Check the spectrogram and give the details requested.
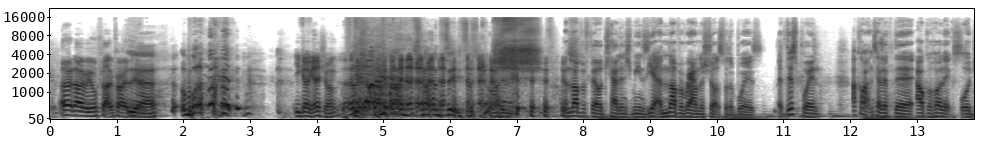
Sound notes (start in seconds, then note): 4.4 group laughing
